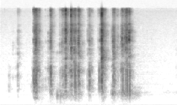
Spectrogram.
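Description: A deck of tarot cards being riffle-shuffled by hand, the card edges flicking together in a quick, dense run of clicks lasting about a second and a half.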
